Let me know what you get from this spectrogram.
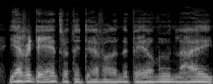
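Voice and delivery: lightly voiced film villain, quiet and quick; a soft, sly taunt, words run together; the Joker. Player offering his only impression to the table, lightly voiced villain. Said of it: "him as the Joker".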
